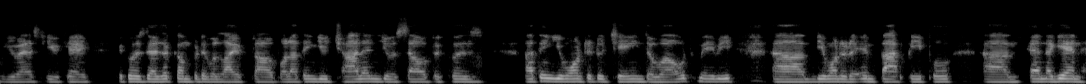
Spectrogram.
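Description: A man's voice: mid-range voice, pushed and bright. A man co-hosts an interview, rambling a little as he frames his questions. His voice comes through dull, lo-fi audio. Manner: rambling, hesitant phrasing. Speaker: co-host. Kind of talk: interview hosting.

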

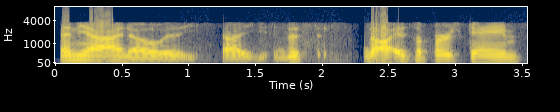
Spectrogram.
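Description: A man co-hosting a sports podcast by phone, hoarse from yelling, talking casually with many fillers. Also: mid-range voice, measured pace, dry recording. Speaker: podcast co-host. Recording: phone line.

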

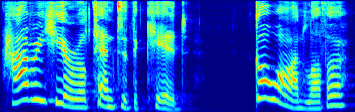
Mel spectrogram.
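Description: A woman's voice: a little high, very animated, a little slow, a bit bright, pitched above the performer's own voice. A woman voicing a brassy young woman in an audiobook, bossy but consoling, with blunt, slangy talk. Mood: soothing, brisk. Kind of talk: audiobook character acting.

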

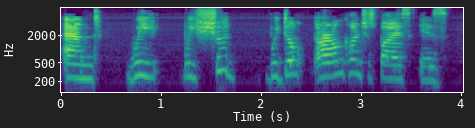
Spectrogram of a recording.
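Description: Woman, executive guest, husky mid voice, dull dry podcast sound, thoughtful and hesitant. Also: a little high, measured pace, fairly bright tone, no room sound. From Ireland. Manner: thoughtful, many restarts and fillers. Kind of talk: conversational podcast interview.

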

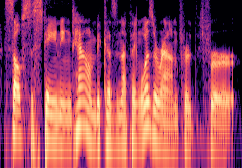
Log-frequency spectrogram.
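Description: A woman screenwriter being interviewed on a casual panel, talking in a halting, rambling, conversational way. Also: low voice, lively intonation. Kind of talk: casual panel chat about a script.

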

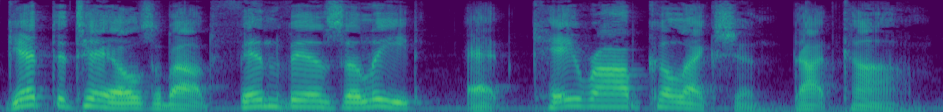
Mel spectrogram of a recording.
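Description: A man's voice: on the high side, sing-song, measured pace, fairly bright tone. An American man hosting a podcast, reading scripted introductions and adverts. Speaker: podcast host.

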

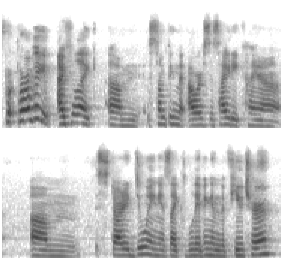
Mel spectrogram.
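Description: A woman's voice: mid-range voice, animated, normal speed. Hesitant young woman, American accent. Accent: American English. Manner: hesitant, many restarts and fillers. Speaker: actor and English teacher. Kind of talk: casual chat.

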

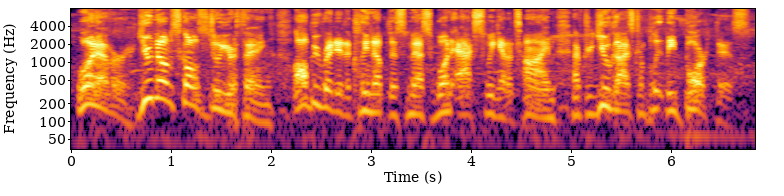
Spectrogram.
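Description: Casting: man as grumpy cartoon axe fighter, gravel in the voice, blunt and fed up. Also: mid-range voice, animated, a little fast, fairly bright tone. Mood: grumbling. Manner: blunt, exasperated. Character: gruff, grumpy, axe-loving male party boss.

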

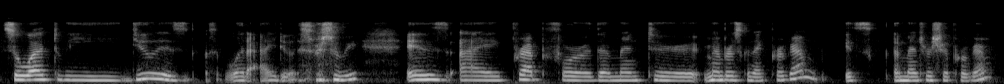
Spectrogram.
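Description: Husky woman, chatty guest. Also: mid-range voice, a little slow, darkish tone, highs cut off. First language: French. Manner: chatty, laughs often, uses "like". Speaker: guest, volunteer. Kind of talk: casual interview answers.

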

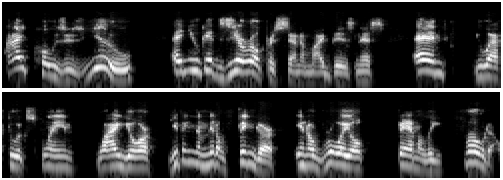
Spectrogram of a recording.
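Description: A man's voice: high voice, sing-song, normal speed, husky, highs cut off, exaggerated voice. A man voicing William, a smug, scheming young royal heir, with a put-on Polish accent and a puffed-up, snooty delivery.

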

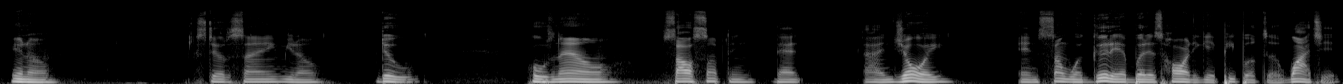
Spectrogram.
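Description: A man's voice: medium pitch, fairly even intonation, slow, pauses often, mellow, no room sound, studio quality. A man in his twenties talking to camera in a loose, reflective monologue full of fillers, recorded in a small room. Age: 20s. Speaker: vlogger. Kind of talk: casual rambling monologue.

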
